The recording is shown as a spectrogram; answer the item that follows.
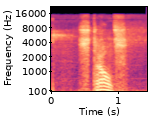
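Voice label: "strand", Dutch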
